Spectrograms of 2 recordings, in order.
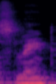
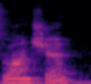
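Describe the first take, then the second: First: It is sounded out like English spelling. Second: It is said with its Irish pronunciation. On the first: The speaker calls it wrong. "that's how it phonetically reads" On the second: The speaker calls it right. "it's Irish, it's pronounced Sláinte"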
